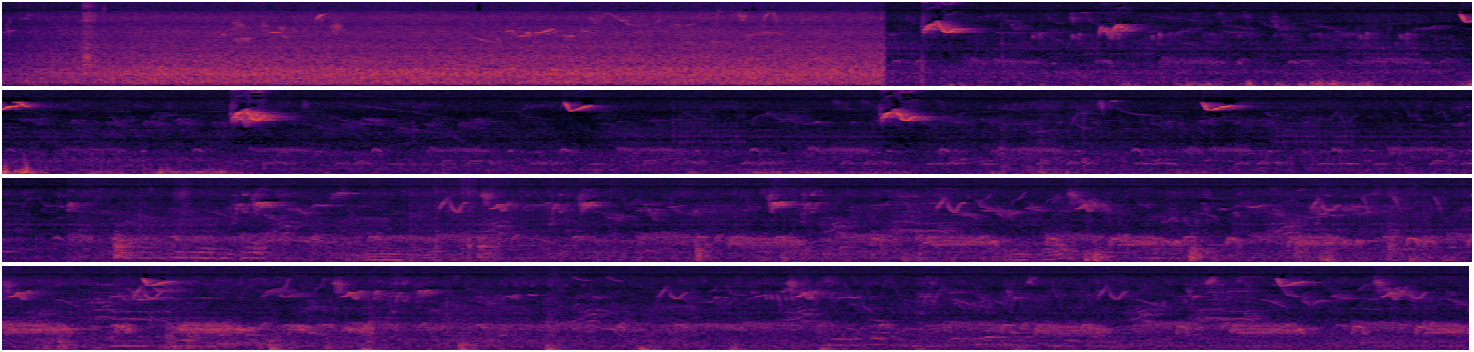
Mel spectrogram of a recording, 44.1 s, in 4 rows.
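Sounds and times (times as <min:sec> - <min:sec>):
steady hiss: 0:00.0 - 0:06.6
faint twittering: 0:00.0 - 0:10.6, 0:12.9 - 0:44.0.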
